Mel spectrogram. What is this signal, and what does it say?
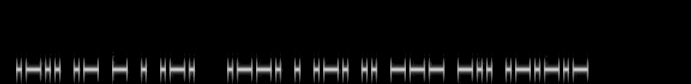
Morse code, heard as a keyed tone, about 25 wpm, 700 Hz. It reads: LATER PERIOD.
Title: Sentences from Top 1000 Words - Review Part 5 - 25wpm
